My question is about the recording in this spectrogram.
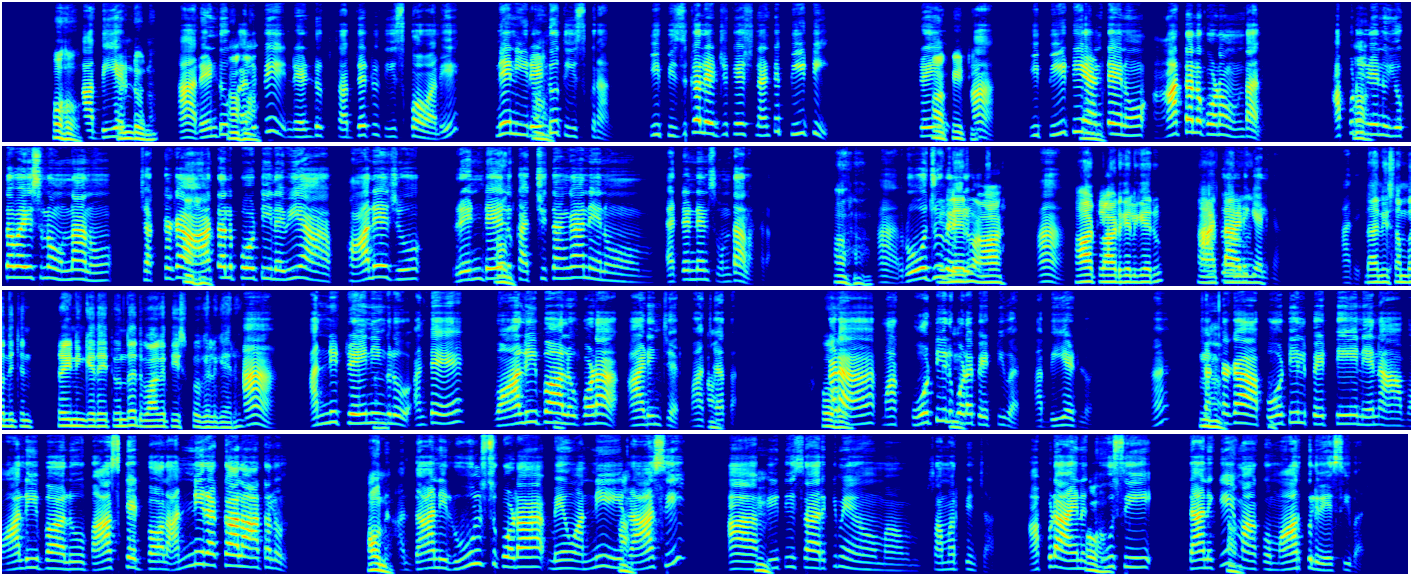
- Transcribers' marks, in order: in English: "బిఎడ్"; in English: "ఫిజికల్ ఎడ్యుకేషన్"; in English: "పిటీ, ట్రైనింగ్"; in English: "పీటీ"; in English: "పిటీ"; in English: "అటెండెన్స్"; in English: "ట్రైనింగ్"; in English: "బిఎడ్‌లో"; in English: "రూల్స్"; in English: "పీటీ"
- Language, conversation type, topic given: Telugu, podcast, మీరు గర్వపడే ఒక ఘట్టం గురించి వివరించగలరా?
- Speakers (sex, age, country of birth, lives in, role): female, 55-59, India, India, guest; male, 50-54, India, India, host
